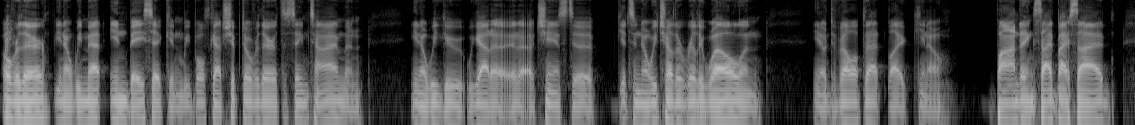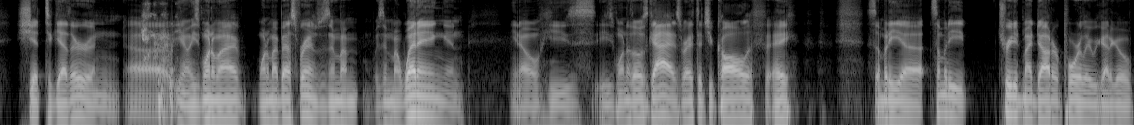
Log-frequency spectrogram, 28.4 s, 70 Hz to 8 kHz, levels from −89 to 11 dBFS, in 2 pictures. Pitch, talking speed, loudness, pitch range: 85 Hz, 205 wpm, -24 LUFS, 80-90 Hz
